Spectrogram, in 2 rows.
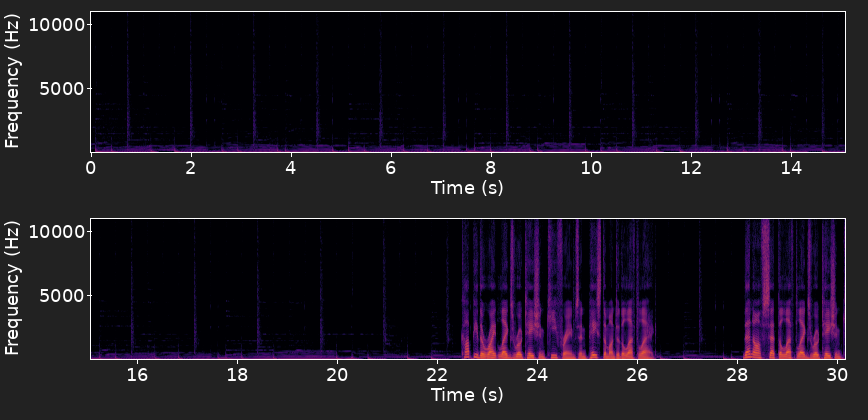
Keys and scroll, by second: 4.4 super+s, 4.8 space, 10.0 space, 12.1 alt+w, 14.6 alt+w, 16.3 space, 20.1 space, 20.3 super+s, 21.2 space, 23.2 super+c, 26.7 super+v, 26.9 super+s, 28.7 alt+q.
